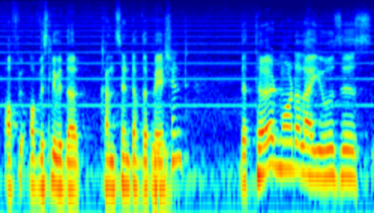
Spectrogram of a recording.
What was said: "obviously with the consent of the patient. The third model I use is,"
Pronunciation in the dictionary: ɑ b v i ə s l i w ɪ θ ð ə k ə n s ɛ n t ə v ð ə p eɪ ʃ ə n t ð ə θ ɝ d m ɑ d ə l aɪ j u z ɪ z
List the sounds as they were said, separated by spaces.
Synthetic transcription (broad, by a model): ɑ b v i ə s l i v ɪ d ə k ə n s ɛ n t ə v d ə p eɪ ʃ ə n t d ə t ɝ d m ɑ d ə l aɪ j u z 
